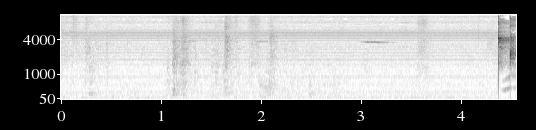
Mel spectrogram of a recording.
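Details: Soft scattered clicks over quiet room tone end in a sharp loud click, with no animal sound heard.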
